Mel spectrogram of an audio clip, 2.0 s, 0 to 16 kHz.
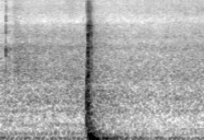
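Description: A car door slamming shut once, about a second in: the rear passenger door of a 2014 Nissan Rogue, closed with a solid thud.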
